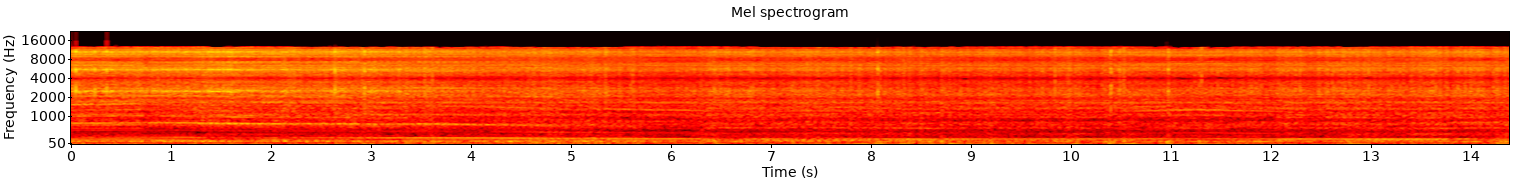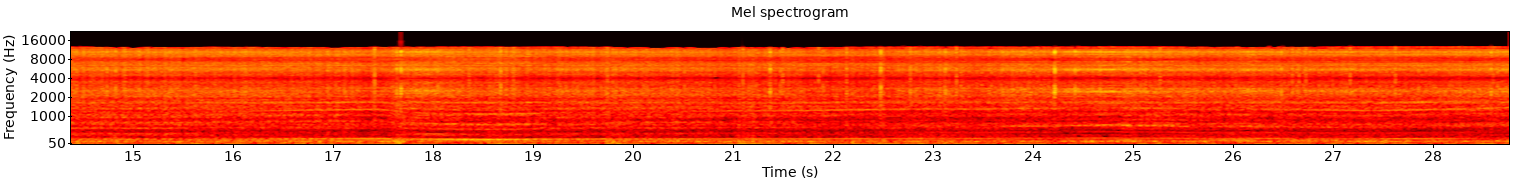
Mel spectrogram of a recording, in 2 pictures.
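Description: Yamaha YZF-R6's 600 cc inline-four engine at high revs on track, its pitch rising and falling with the throttle through the corners, dipping sharply and climbing again about two-thirds of the way through, over a steady rush of wind noise.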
